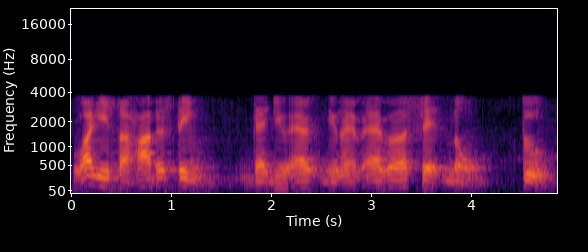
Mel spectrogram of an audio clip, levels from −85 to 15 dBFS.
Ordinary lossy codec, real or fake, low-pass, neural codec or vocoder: none; fake; 3.6 kHz; codec, 44.1 kHz, 3.4 kbps, Pupu-Codec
